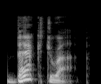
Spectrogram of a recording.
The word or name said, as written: backdrop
